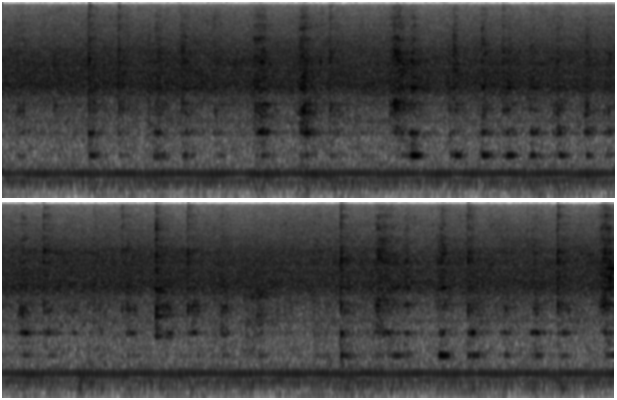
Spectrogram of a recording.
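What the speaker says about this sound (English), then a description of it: "Start cooking the meat up." Ground meat being stirred and broken up with a fork in a pan, repeated light scraping taps over a steady low sizzle and hum, close and continuous.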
